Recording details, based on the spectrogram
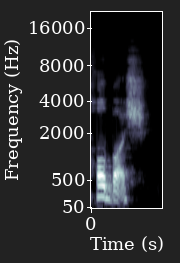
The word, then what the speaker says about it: Holbox: My last time, it's spelled Holbox, but it's pronounced Holbox.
